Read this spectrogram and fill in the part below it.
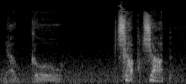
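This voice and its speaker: An actor playing a crotchety, haughty old druid in a video game, with an imperious, condescending manner and whispery phrase endings. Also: male voice, takes it slowly, background noise, lightly acted. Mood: testy, impatient. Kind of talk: scripted video game acting.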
